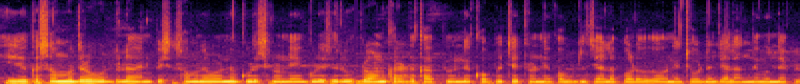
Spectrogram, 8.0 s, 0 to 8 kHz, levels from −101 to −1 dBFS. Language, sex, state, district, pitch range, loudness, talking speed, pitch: Telugu, male, Andhra Pradesh, Srikakulam, 135-140 Hz, -16 LUFS, 170 wpm, 140 Hz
